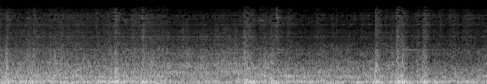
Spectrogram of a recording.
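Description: Freight train cars rolling over the rails at close range: a steady heavy rumble with scattered sharp clicks and knocks from the wheels on the track.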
